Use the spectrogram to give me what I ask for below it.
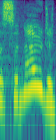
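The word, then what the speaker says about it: Tsunoda: from Fernandez it's the sonoda train which does still does work as TT because it's t soda sonod the te is silent botas trying to have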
